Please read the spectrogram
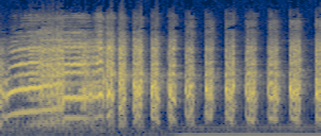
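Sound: chicken clucking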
